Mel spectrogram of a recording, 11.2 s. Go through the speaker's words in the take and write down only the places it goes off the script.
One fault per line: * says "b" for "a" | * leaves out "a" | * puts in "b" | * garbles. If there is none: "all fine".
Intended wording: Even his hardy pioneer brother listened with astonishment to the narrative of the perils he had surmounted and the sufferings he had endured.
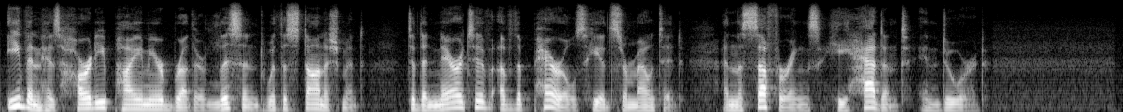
* says "hadn't" for "had"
